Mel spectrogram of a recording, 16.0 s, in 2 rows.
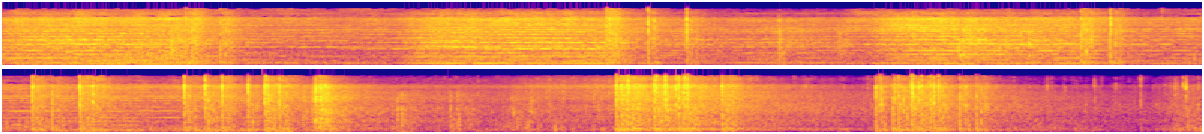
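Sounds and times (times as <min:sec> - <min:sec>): fireworks bursting and crackling: 0:00.0 - 0:02.4, 0:03.8 - 0:16.0
loud firework bangs: 0:06.4 - 0:16.0.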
